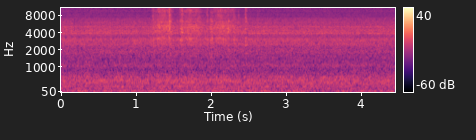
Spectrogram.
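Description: Steady cockpit noise of a Boeing 737-800 on approach to land: an even rush of airflow and engine noise, heaviest in the low range.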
